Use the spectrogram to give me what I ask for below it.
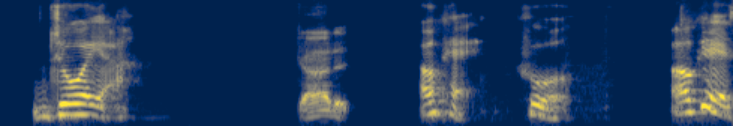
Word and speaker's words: Gioia: spelled a little different Joya it's a funky spelling it's a sicilian spelling so it's it is a little different g i o i a correct Joya got it okay cool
